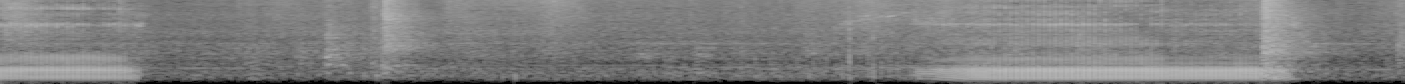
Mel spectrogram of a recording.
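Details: French bulldog asleep gives two loud, buzzy, rattling inhaled snores with quiet breathing between, in a small indoor room; snoring.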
